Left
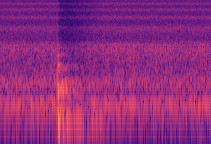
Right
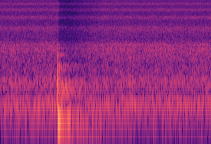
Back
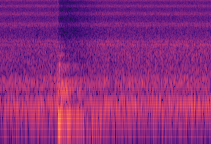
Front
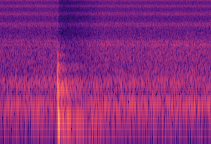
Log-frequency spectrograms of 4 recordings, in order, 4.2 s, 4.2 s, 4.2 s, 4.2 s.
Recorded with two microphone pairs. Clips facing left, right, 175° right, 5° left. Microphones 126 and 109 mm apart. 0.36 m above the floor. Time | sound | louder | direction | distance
1.1 | tapping | right 4 dB, front 8 dB | 30° right | 3.5 m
